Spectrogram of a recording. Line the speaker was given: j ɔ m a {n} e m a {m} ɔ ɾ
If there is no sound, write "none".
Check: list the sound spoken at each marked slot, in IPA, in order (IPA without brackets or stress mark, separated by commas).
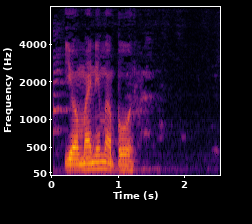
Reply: n, b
